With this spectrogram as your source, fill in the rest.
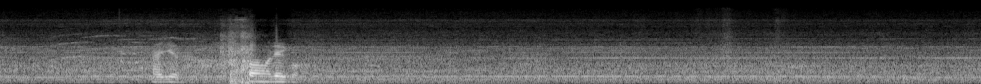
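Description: A refrigerated display case hums steadily.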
